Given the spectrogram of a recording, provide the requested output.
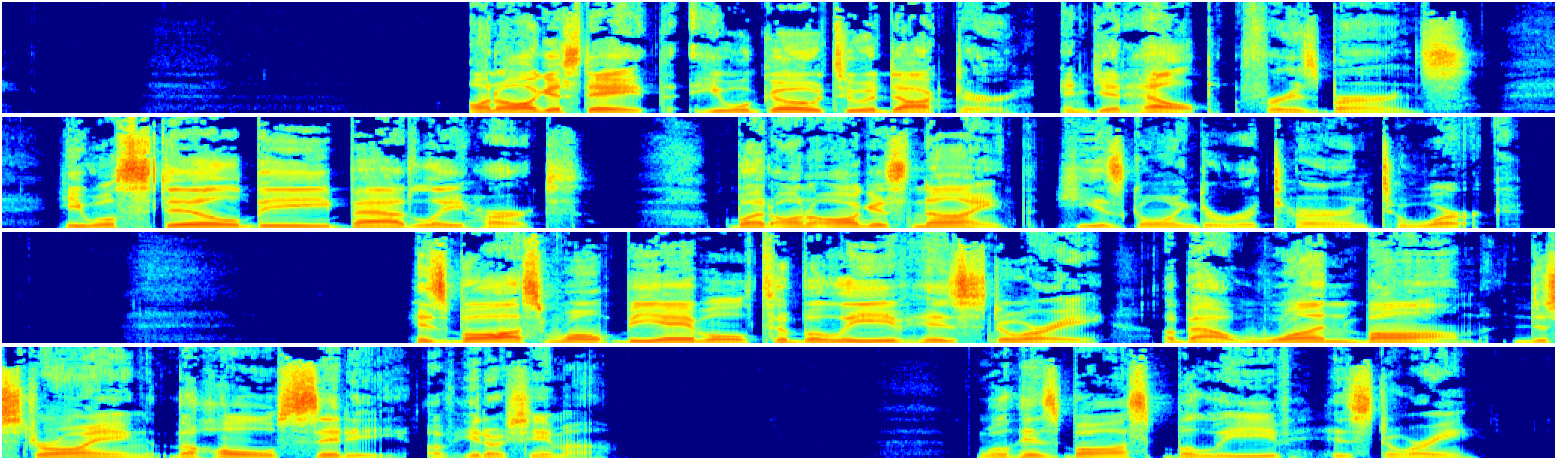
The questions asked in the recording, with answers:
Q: Will his boss believe his story?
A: No, his boss won't believe his story.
